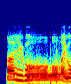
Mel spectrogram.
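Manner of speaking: high, very slow, drawn-out wailing cry. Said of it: "막 울어요".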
